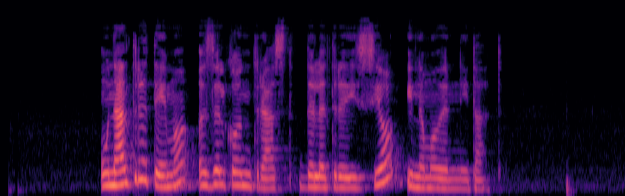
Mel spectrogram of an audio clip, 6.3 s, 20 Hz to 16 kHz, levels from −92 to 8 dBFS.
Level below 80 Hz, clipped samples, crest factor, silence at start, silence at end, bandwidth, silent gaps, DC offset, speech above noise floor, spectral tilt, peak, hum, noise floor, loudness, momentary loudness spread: -80 dBFS; under 0.1%; 24 dB; 1 s; 1.4 s; 10 kHz; none; under 0.1%; 48 dB; -4.5 dB/octave; -6 dBFS; none; -76 dBFS; -28 LUFS; 12 LU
